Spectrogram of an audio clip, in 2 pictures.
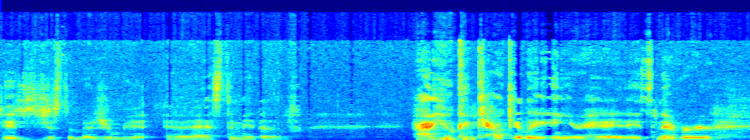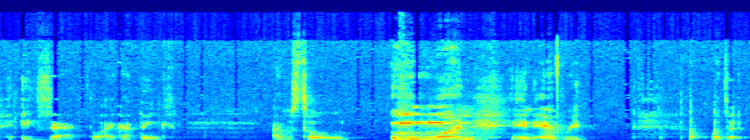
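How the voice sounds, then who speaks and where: A young woman with a low voice chats through a pregnancy update, slightly winded as she talks. She rambles, circles back to repeat points and laughs easily. A faint hiss sits under the recording. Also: darkish tone. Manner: chatty, repeats herself, laughs often. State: slightly out of breath. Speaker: vlogger. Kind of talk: casual pregnancy update vlog.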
